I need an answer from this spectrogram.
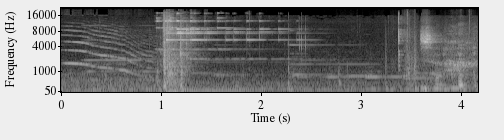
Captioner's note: gentle Christmas music; bell jingling; Alex laughing; gentle Christmas music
